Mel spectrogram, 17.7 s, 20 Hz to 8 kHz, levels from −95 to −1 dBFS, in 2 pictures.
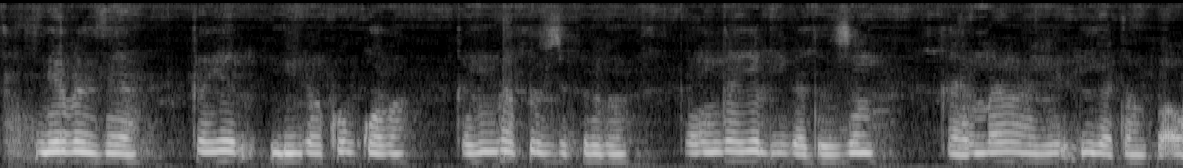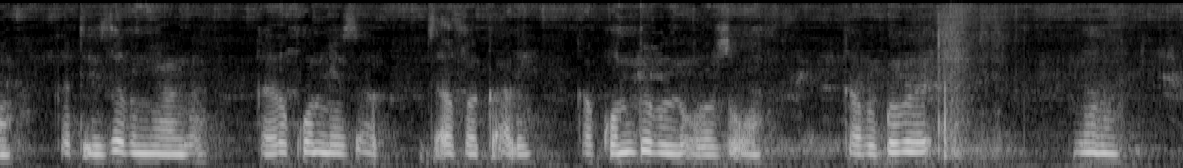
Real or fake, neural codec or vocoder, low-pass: fake; codec, 44.1 kHz, 7.8 kbps, Pupu-Codec; 7.2 kHz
